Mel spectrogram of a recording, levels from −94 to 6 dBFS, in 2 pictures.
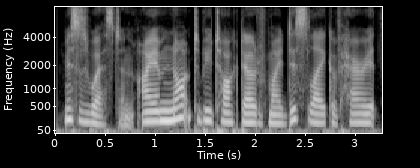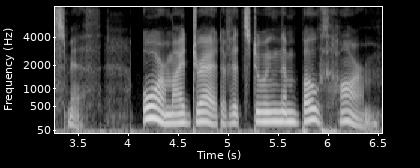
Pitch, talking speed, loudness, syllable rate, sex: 180 Hz, 220 wpm, -17 LUFS, 4.8 syllables/s, female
